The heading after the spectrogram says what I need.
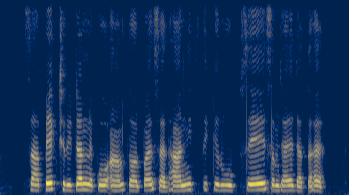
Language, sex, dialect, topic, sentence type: Hindi, female, Marwari Dhudhari, banking, statement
